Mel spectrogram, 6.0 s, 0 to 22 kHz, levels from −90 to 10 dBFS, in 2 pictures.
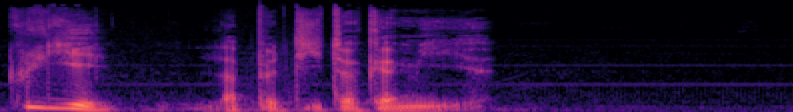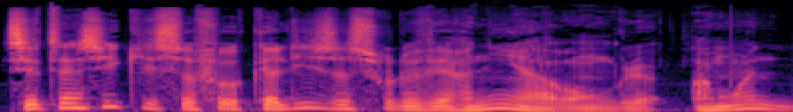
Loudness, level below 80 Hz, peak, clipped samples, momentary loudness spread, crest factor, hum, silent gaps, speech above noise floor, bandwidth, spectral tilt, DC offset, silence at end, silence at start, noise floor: -20 LUFS; -44 dBFS; 0 dBFS; under 0.1%; 15 LU; 22 dB; none; none; 45 dB; 18.5 kHz; -4 dB/octave; under 0.1%; 0 s; 0.05 s; -66 dBFS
